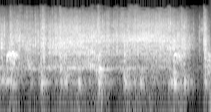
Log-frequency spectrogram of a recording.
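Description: Dry chicken feed pouring and rattling out of a plastic tube into a plastic feeder: a steady, loud rush that stops near the end.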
